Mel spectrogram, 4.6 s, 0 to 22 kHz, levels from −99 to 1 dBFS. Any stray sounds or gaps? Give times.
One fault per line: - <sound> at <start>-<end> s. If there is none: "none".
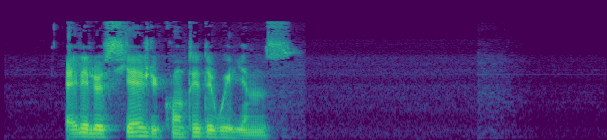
none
